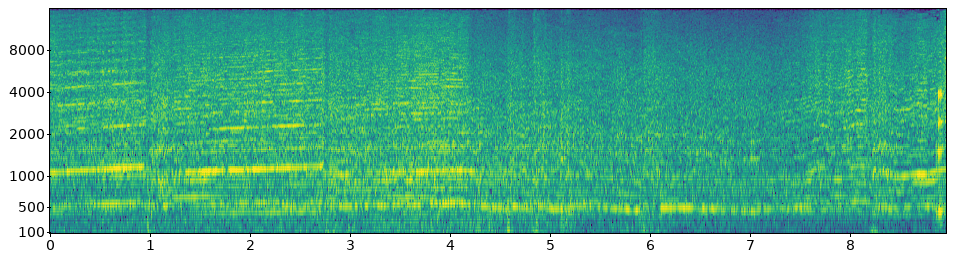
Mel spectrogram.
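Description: Formula One race car engines in the F1 2012 game at the Hungary Grand Prix opening laps, a steady loud high-pitched engine whine with shifting pitch as cars accelerate together, continuous with no talk.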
